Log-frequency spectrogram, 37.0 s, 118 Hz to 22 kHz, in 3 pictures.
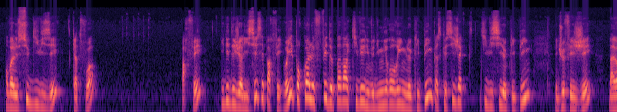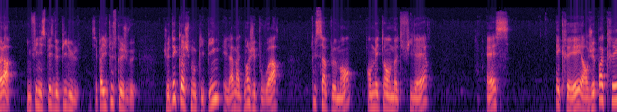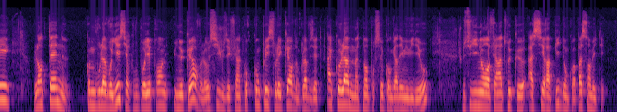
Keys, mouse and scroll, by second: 2.5-4.0 drag, 4.4-5.3 scroll down 4, 5.3-5.9 scroll down 1, 5.9-7.6 scroll down 1, 9.1 click, 11.3 g, 15.9 click, 17.1 g, 19.7 z, 21.9 s, 23.5-24.8 scroll up 5, 24.8 g, 29.4 s, 31.6 s, 33.7 g.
